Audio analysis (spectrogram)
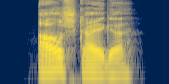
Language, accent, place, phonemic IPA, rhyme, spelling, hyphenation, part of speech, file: German, Germany, Berlin, /ˈarʃɡaɪ̯ɡə/, -aɪ̯ɡə, Arschgeige, Arsch‧gei‧ge, noun, De-Arschgeige.ogg
- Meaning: asshole, bastard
